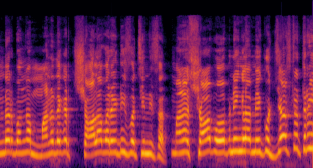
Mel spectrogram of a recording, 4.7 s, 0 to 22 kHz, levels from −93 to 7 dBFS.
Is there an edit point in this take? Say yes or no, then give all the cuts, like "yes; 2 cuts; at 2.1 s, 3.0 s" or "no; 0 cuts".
yes; 1 cut; at 2.7 s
